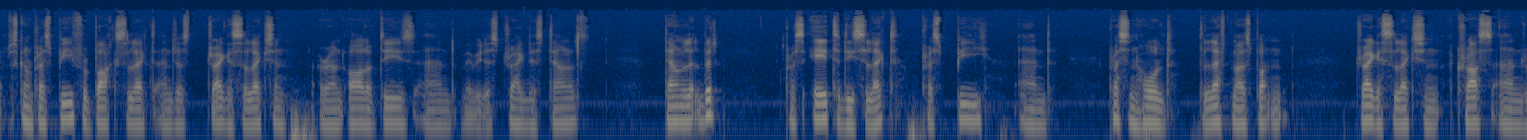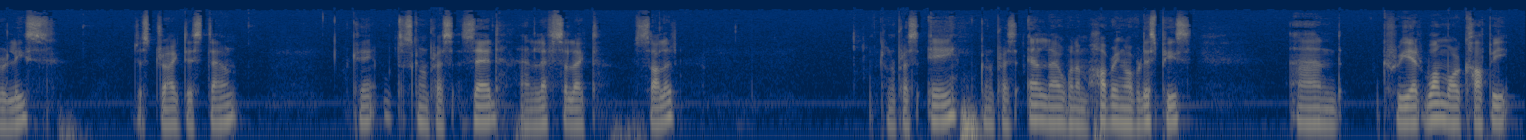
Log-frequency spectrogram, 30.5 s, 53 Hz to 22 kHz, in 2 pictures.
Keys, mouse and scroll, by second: 1.0 ctrl+Tab, 5.1 b, 10.5 click, 13.0 a, 13.9 b, 14.2 click, 14.9 a, 21.3-23.2 drag, 23.2 middle click, 23.3 click, 23.4 middle click, 24.4 z, 26.1-27.6 middle drag, 29.0 a.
